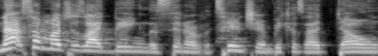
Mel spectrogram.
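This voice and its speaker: A woman talks at a moderate pace in a bright, sharp tone with lively intonation. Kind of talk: casual chat. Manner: loud; halting.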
